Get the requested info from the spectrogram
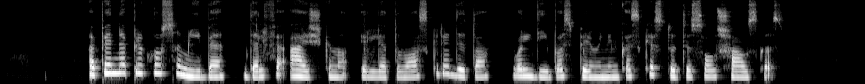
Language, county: Lithuanian, Kaunas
